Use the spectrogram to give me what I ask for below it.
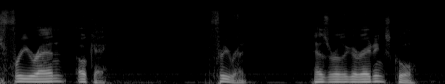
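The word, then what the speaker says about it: Frieren: Free is usually pronounced Free Ren.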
